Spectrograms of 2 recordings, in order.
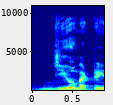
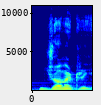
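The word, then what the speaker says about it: geometry: अच्छा पढ़ाते हैं ना जियोम मेट्री नहीं है ज्योमेट्री है बहुत ही खूबसूरत शब्द है बोलने में भी मजा आता है तो सही तरीके से प्रोनाउंस करिए ना ज्योमेट्री यह तो मैंने कई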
